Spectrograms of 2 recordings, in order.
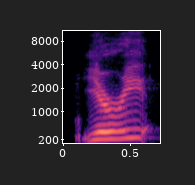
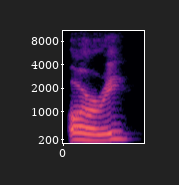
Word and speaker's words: Uri: bye okay that was Yuri Ori and I did a Goldman there I said his name wrong Jackie as uh I say goodbye to him it's actually pronounced Ori so just want to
